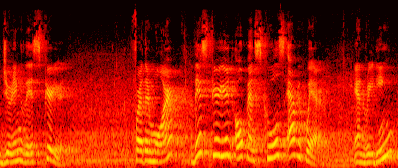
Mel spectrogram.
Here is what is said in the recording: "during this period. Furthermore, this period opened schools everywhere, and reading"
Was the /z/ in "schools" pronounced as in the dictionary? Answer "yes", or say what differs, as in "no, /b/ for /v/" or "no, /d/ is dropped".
no, /s/ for /z/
